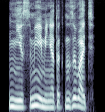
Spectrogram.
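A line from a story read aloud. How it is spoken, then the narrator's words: Bark. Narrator (Russian): рявкнул он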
